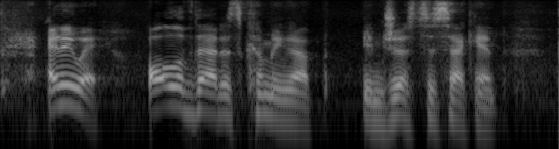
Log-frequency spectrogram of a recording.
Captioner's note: none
